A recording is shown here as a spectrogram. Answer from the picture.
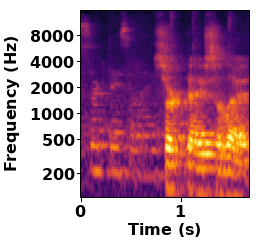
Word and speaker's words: Cirque du Soleil: So in a sense, more like Cirque du Soleil. Cirque du Soleil.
